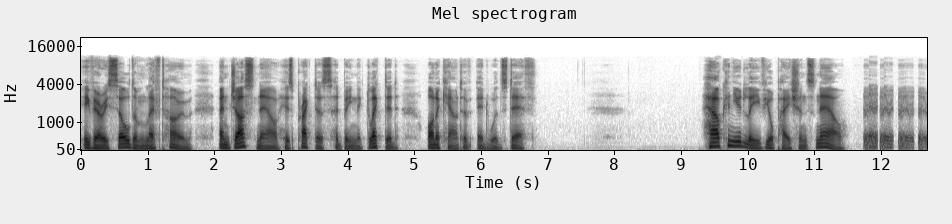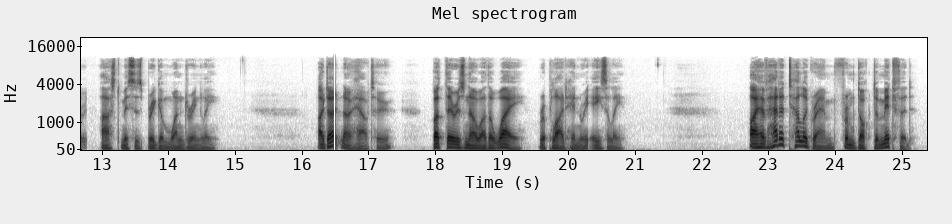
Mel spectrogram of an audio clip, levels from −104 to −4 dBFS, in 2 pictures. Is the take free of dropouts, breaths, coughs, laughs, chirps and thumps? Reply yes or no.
no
